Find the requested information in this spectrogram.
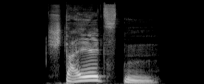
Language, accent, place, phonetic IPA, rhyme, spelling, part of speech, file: German, Germany, Berlin, [ˈʃtaɪ̯lstn̩], -aɪ̯lstn̩, steilsten, adjective, De-steilsten.ogg
- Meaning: 1. superlative degree of steil 2. inflection of steil: strong genitive masculine/neuter singular superlative degree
